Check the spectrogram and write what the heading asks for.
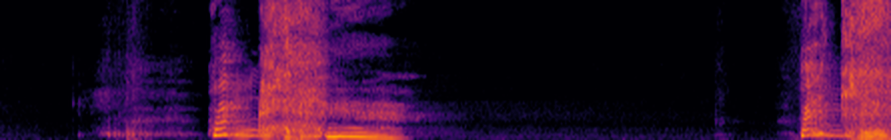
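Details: Repeated sneezes induced with chhinkni (sneezing) powder, stifled and loud: a soft stifled sneeze, then a loud full sneeze and another starting after a pause; sneezing attack.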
